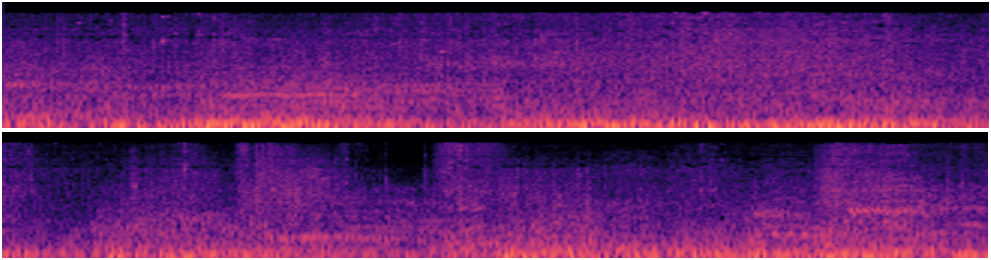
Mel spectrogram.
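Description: A monster's icy breath roars and hisses in a rushing blast.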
